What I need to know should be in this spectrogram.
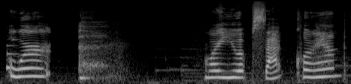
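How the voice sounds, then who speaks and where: High-voiced, chatty young woman. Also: takes it slowly, soft background music, exaggerated voice. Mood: gentle concern. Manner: informal, expressive. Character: bright, chatty, expressive young woman, game character. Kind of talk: video game voice acting.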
